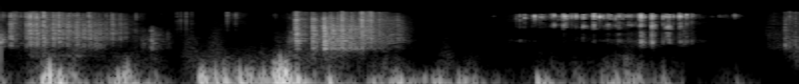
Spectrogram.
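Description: Dice rattle and clatter across a table as players roll for initiative in a tabletop role-playing game, with a few bright, jingling bursts of rolling and tumbling separated by brief pauses.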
